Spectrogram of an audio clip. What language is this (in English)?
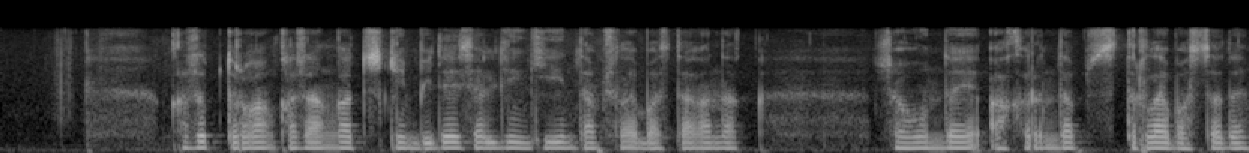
Kazakh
